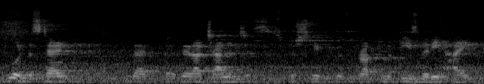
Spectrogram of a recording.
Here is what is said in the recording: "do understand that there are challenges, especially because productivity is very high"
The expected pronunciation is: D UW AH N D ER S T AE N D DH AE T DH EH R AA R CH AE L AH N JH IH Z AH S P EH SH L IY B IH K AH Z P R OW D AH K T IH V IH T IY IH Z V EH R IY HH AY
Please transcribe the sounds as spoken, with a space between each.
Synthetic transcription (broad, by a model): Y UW AH N D ER S T AE N D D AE T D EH R AA R CH AE L AH N JH IH Z S P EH SH IY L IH AH P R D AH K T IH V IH T IY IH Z V EH R IY HH AY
